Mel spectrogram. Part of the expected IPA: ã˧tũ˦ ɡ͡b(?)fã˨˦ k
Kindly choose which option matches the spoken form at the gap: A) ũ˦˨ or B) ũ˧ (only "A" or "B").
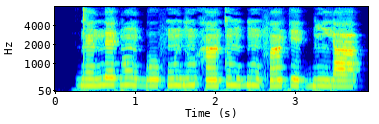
A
